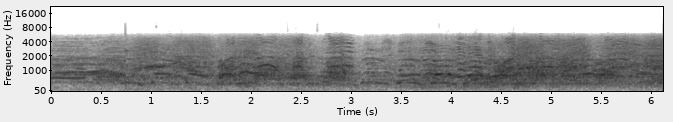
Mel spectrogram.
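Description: A large crowd of men shouting slogans together, many voices overlapping, with a short dip about halfway before it grows louder again.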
